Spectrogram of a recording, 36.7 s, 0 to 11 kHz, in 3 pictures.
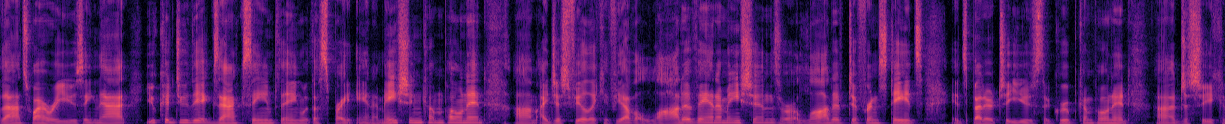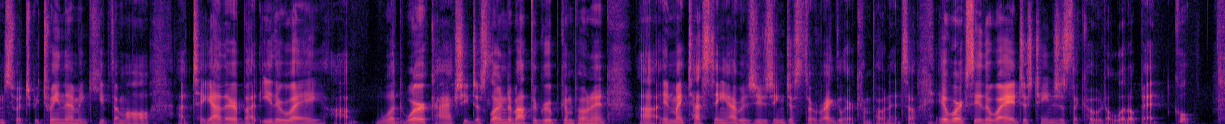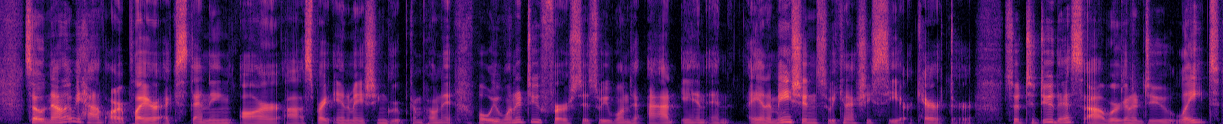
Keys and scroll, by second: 35.5-36.7 typing.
